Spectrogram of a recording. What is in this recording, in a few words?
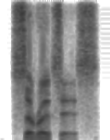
"sorosis", British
